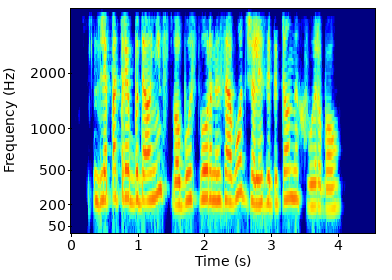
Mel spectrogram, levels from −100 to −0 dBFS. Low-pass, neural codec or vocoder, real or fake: 3.6 kHz; none; real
